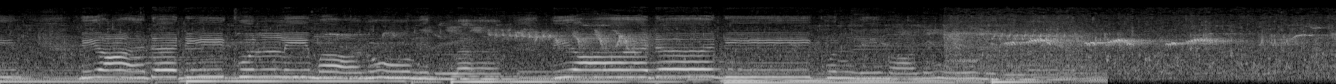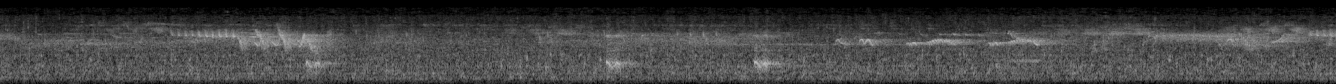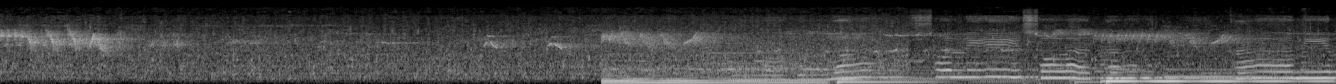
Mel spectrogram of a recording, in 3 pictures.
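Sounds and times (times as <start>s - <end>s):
running water hiss: 0.0s - 40.0s
birds chirping and singing: 8.8s - 11.1s, 32.8s - 39.2s.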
